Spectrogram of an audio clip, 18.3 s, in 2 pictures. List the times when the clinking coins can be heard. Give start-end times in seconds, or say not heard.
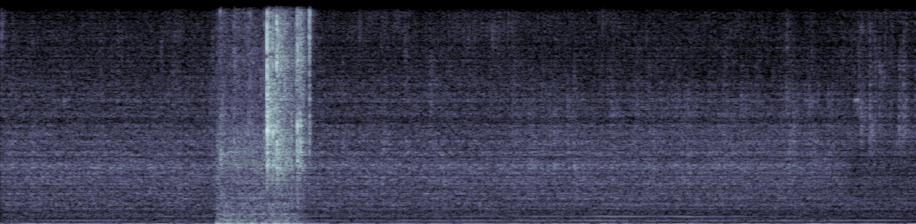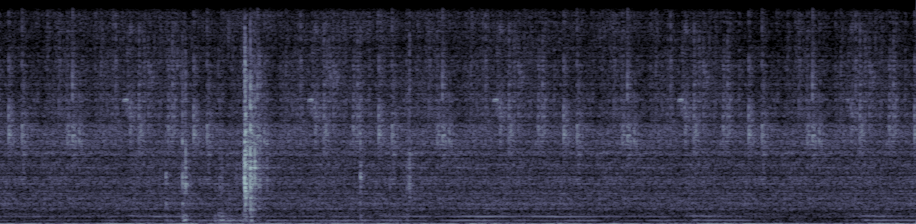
2.1-3.1, 10.8-13.3.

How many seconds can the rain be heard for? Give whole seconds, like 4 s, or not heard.
18 s.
